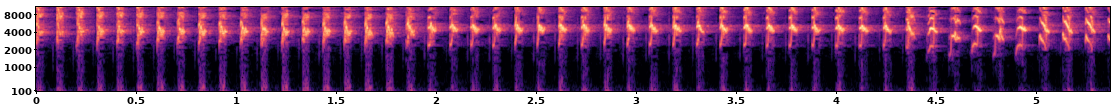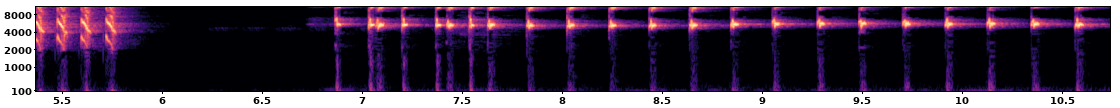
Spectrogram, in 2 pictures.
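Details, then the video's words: Fighter lovebird's long ngekek chatter, used to coax silent lovebirds into singing: nearly six seconds of dense, shrill rattling notes, a one-second silence, then a string of crisp separated chirps. "Sangat bagus untuk pancing love bird malas bunyi,lovebird fighter ngekek gacor di jamin nyaut"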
